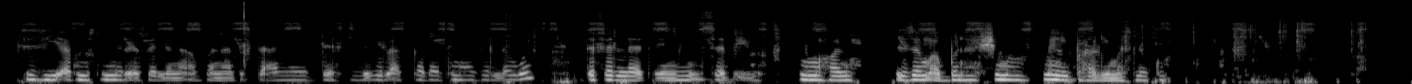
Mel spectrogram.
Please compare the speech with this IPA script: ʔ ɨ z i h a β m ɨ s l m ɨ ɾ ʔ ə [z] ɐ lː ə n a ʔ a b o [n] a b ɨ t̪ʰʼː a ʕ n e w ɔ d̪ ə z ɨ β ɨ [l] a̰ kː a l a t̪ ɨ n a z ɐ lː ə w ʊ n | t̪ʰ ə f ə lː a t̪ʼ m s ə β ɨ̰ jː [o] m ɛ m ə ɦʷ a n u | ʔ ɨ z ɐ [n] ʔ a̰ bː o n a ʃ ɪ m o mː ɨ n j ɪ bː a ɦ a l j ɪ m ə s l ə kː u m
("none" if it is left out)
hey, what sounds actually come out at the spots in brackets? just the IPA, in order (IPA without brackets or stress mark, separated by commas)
z, n, l, u, m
